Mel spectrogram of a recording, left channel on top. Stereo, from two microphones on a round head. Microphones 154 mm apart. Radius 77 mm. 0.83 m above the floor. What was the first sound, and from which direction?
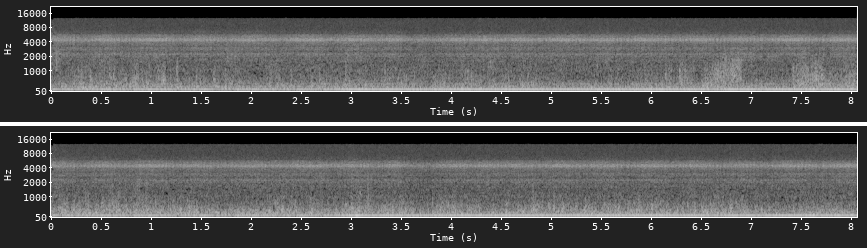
Only background noise.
